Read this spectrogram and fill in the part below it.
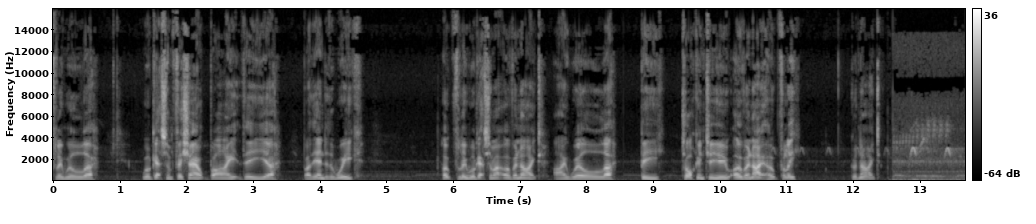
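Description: An older man speaks calmly and close up.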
